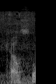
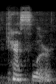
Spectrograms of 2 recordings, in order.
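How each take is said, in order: First: Kessler asked quietly, KESS-ler; unsure pronunciation. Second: Kessler said firmly, KESS-ler, falling; confirming pronunciation. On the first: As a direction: Kessler softly questioned, stress on KESS. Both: Real, not acted. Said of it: "I did pronounce it right".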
